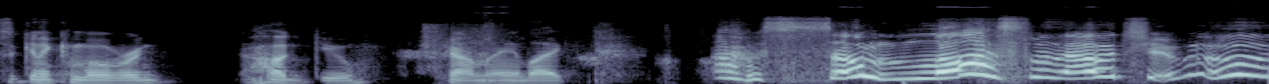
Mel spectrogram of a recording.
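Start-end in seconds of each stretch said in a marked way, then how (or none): 3.6-6.3 cackling laugh while speaking, higher and louder. Voicing Lady Lash hugging someone and attempting a joke: cackling while speaking. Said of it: "Lady Lash was cackling".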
